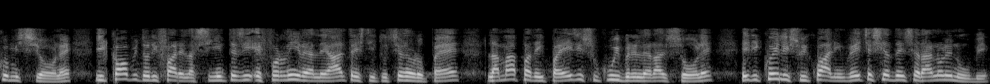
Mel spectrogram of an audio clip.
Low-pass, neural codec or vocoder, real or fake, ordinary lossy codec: 5.4 kHz; none; real; AAC, 48 kbps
